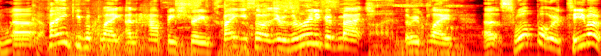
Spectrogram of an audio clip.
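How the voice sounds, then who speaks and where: With music in the background, a man raises and projects his voice at a high pitch, moving at a moderate pace through very wide pitch swings. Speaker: gaming streamer. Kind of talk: live gameplay commentary.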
